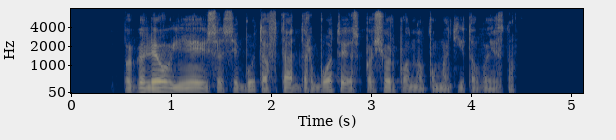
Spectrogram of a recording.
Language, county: Lithuanian, Kaunas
